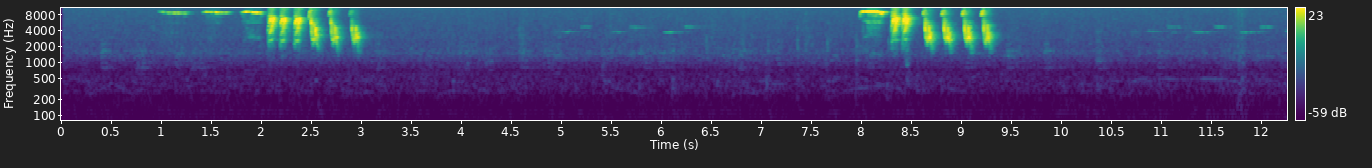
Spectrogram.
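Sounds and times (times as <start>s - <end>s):
great tit Parus major chattering calls: 1.0s - 3.2s, 8.0s - 9.4s, 10.8s - 12.2s.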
